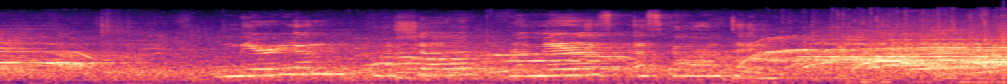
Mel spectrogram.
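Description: A woman reads out through a loudspeaker in a large echoing hall.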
